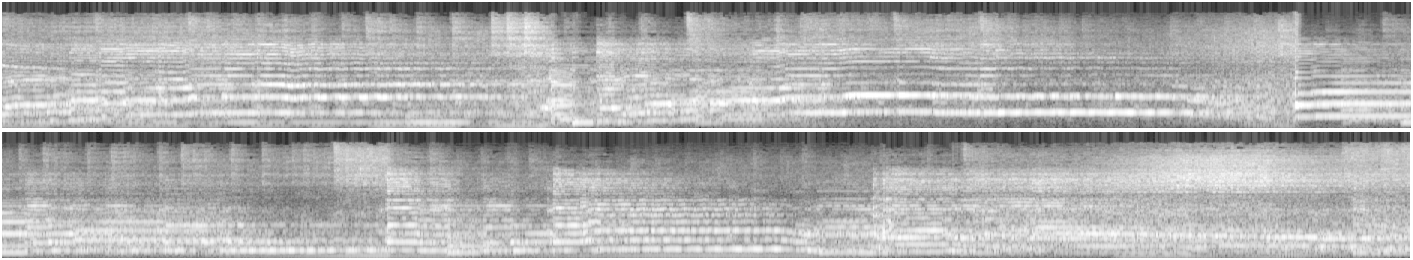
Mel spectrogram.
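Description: Live electric guitar solo through a Marshall amplifier: long sustained notes with slow bends and glides, held over steady bass notes, with a sharp re-attack about halfway through.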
